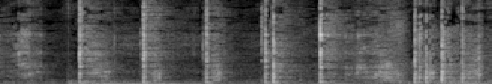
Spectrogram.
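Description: Quick utensil strokes clinking and tapping against a bowl while ingredients are mixed, around ten sharp knocks in an uneven rhythm, close and fairly quiet.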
